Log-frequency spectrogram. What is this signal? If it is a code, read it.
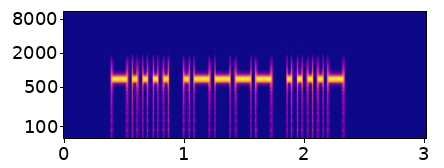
Morse code, heard as a keyed tone, about 28 wpm, 700 Hz. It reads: 614
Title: Numbers - 3-Digit 28wpm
